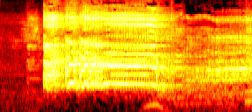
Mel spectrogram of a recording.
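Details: Rooster crowing: one long, loud, harsh crow held steady for about a second and a half before it fades into a lower trailing note, a short faint note just before it.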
